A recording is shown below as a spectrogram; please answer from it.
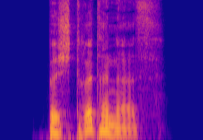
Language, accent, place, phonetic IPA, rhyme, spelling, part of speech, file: German, Germany, Berlin, [bəˈʃtʁɪtənəs], -ɪtənəs, bestrittenes, adjective, De-bestrittenes.ogg
- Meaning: strong/mixed nominative/accusative neuter singular of bestritten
